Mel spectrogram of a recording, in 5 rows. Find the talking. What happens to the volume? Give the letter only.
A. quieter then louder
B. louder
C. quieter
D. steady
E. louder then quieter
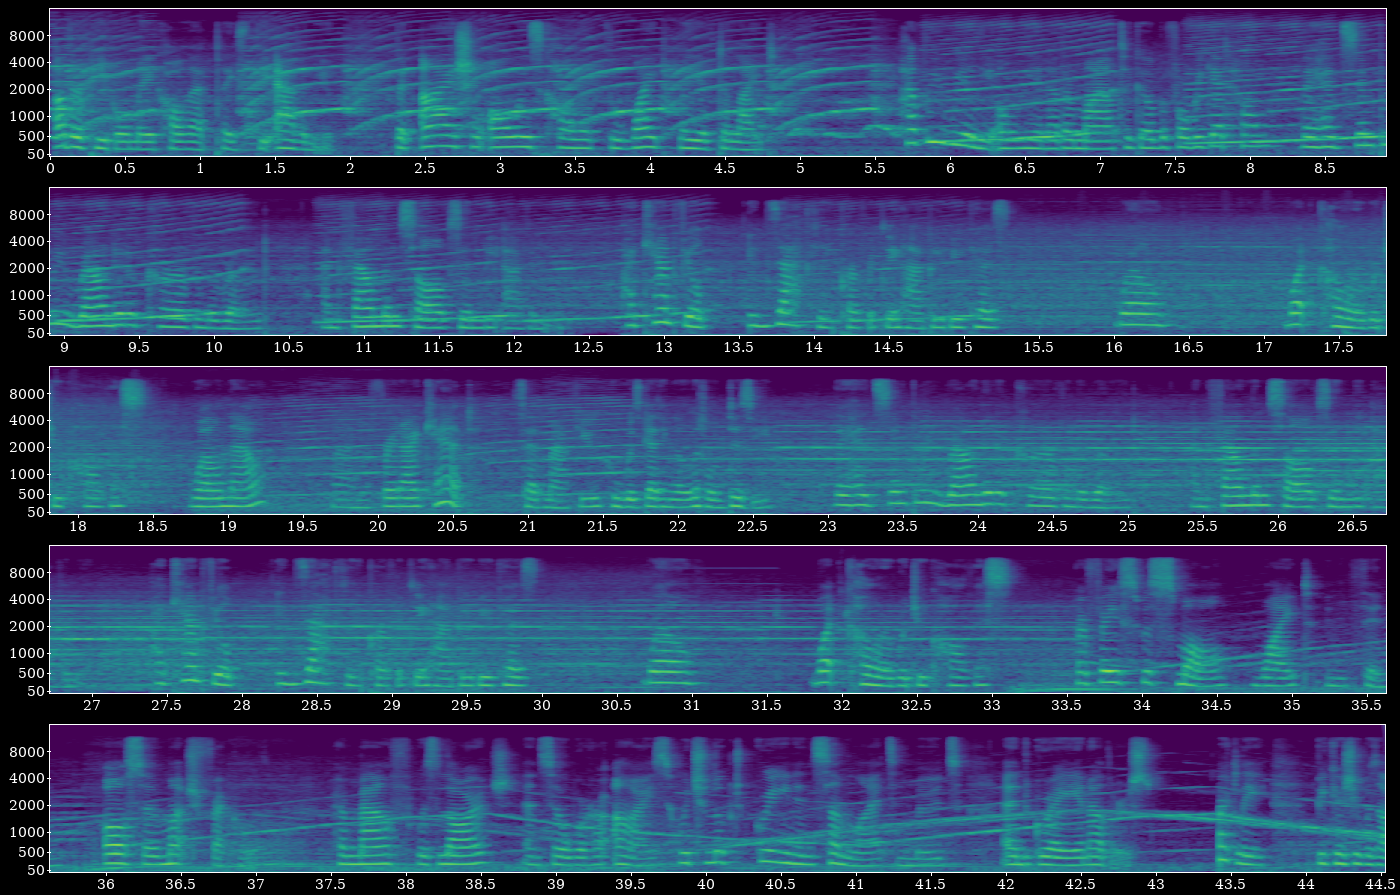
D.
